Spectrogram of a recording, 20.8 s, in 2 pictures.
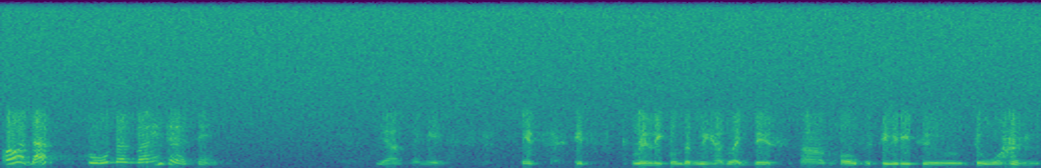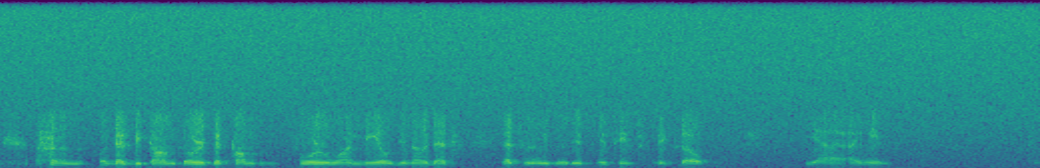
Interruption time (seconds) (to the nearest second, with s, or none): none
